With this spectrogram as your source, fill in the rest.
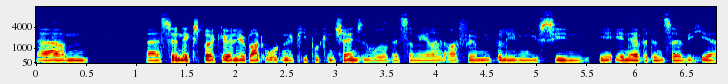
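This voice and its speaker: A man's fairly low voice in a monotone, flat intonation at a very fast pace. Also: dry, close sound with no echo, quiet background. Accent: South African. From South Africa. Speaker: discussion panelist. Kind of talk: online panel discussion. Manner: halting, many fillers and repetitions.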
